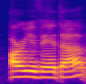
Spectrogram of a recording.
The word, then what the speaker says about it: Ayurveda: But again, Ayurveda, egg on the end. Actually, many people pronounce that Ayurved.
